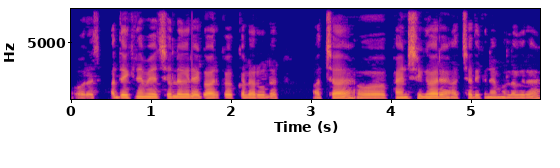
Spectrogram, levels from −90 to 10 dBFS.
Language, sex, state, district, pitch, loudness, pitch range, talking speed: Hindi, male, Bihar, Jahanabad, 120 Hz, -18 LUFS, 115-130 Hz, 245 wpm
